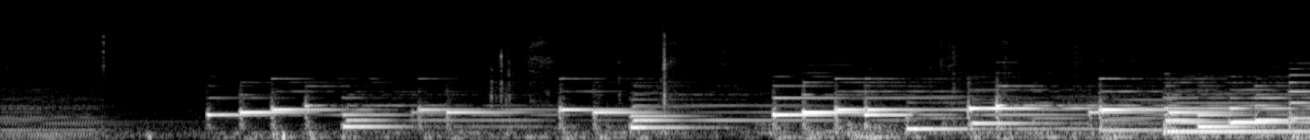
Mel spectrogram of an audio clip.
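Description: Piano starting about a second and a half in, playing struck chords under a slow melody of single notes that ring and fade.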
